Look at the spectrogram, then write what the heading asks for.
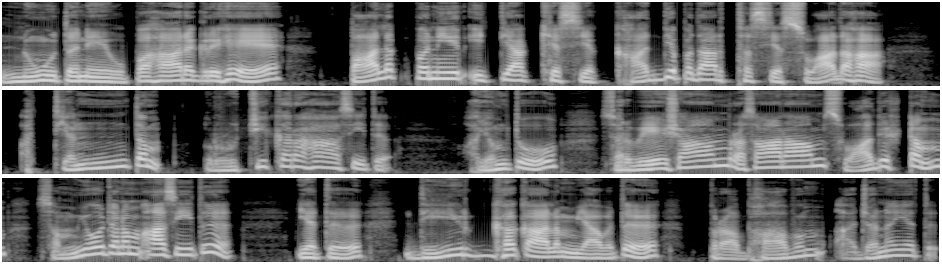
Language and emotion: Sanskrit, happy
